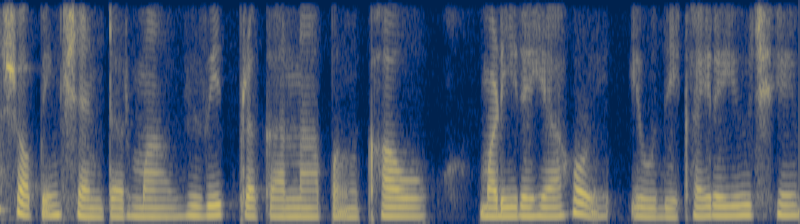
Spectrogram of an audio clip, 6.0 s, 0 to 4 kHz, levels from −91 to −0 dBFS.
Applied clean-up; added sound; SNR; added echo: none; none; none; none.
